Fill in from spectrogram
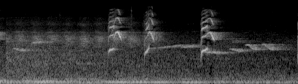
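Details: White-rumped shama in the afternoon, used as a lure to make other shamas sing more and louder: sharp, bright chirps in short bursts with a thin sustained whistle, over a steady low rumble.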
